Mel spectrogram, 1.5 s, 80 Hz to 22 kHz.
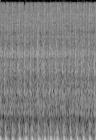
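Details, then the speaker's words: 2021 Tao TBR7 250cc dual sport single after top end rebuild, EGR removed and capped: even thump about seven beats a second at idle, steady and quiet with no ticking or clatter; sounds pretty good. "It's another little modification I did, but other than that, sounds pretty good."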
